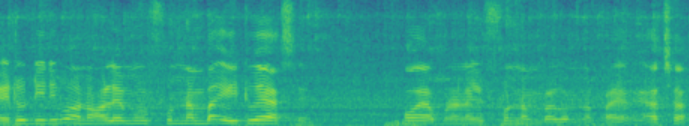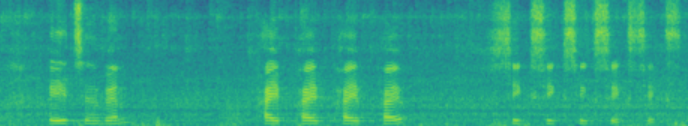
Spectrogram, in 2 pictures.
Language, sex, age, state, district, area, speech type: Assamese, male, 18-30, Assam, Nalbari, rural, spontaneous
